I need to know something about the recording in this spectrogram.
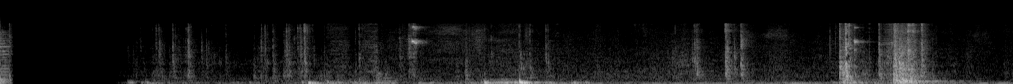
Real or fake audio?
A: real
